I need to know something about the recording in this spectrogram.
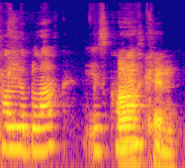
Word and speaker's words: Archon: Archon, not Archeon.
